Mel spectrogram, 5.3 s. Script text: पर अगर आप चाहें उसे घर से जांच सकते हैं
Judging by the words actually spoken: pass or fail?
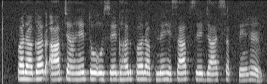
fail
